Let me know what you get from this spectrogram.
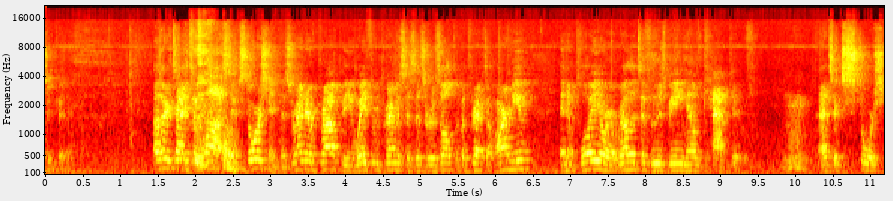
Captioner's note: coughs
